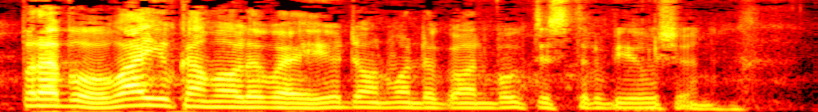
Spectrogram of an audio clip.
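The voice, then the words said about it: Put-on Italian accent. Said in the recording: “I'm putting on the Italian accent now.”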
